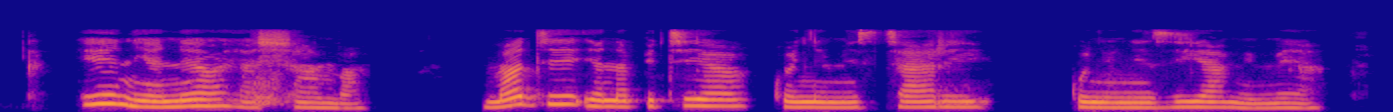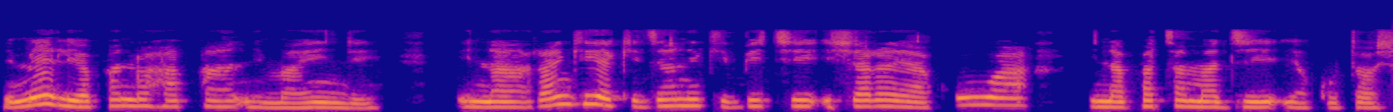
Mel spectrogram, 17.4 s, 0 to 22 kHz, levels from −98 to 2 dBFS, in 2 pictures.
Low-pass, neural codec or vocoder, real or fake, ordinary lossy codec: 7.2 kHz; none; real; AAC, 48 kbps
